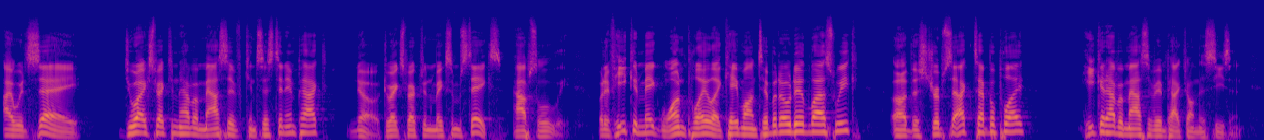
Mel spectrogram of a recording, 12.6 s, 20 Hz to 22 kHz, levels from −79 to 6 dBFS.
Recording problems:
none

